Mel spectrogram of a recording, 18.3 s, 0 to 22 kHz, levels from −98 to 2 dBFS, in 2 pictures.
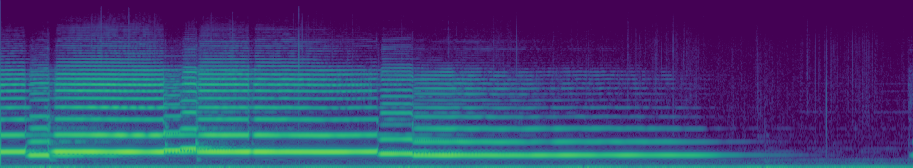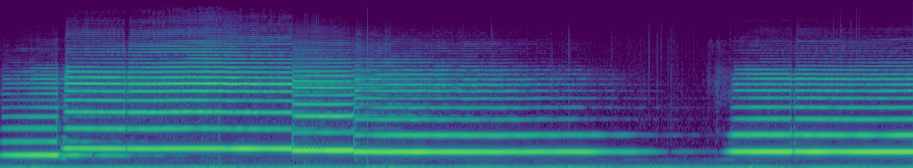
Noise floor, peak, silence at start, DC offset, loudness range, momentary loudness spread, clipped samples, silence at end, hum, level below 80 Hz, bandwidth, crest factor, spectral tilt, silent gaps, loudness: -46 dBFS; -12 dBFS; 0 s; under 0.1%; 12 LU; 12 LU; under 0.1%; 0 s; 50 Hz at -70 dBFS; -46 dBFS; 9.4 kHz; 14 dB; -3.5 dB/octave; none; -24 LUFS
